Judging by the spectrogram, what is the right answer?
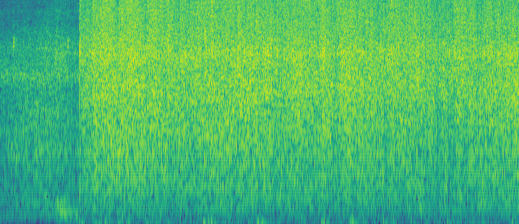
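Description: A long string of firecrackers going off in a rapid, continuous crackle, starting suddenly about a second in.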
